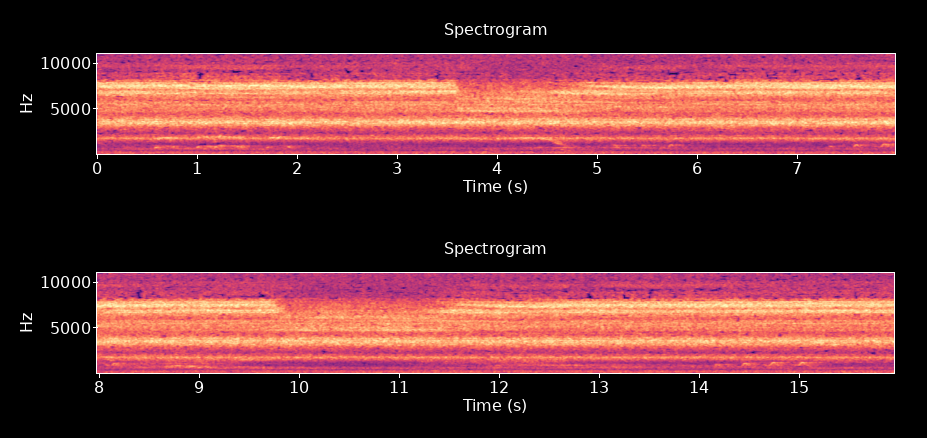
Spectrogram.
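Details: Cicadas in Thailand, near the River Kwai, sing a steady, shrill, high-pitched drone that holds almost unbroken throughout.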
